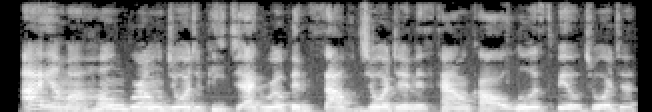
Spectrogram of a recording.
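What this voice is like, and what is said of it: Southern US accent. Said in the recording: “I hear a similar, like, you know, sort of accent in your voice to mine being from Alabama”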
